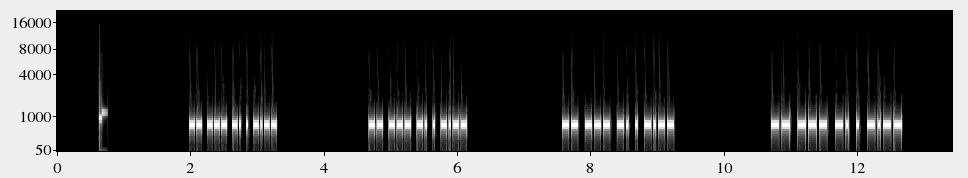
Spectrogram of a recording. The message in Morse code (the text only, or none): MONEY MONEY MONEY MONEY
